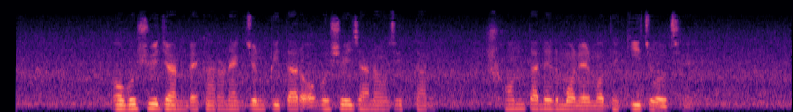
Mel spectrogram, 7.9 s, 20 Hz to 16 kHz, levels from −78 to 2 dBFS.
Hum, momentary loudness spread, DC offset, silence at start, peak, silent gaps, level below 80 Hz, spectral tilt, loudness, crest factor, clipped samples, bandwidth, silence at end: none; 19 LU; under 0.1%; 0.15 s; -4 dBFS; none; -72 dBFS; -5.5 dB/octave; -22 LUFS; 20 dB; under 0.1%; 11 kHz; 0 s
